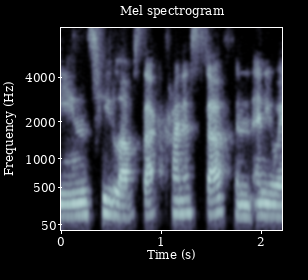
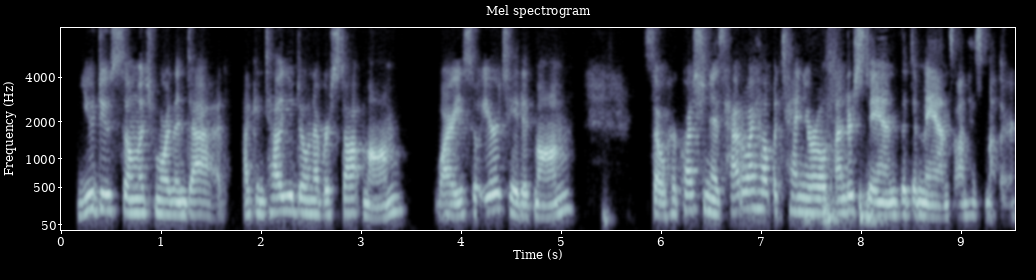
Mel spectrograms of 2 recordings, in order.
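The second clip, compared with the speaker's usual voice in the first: ordinary delivery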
